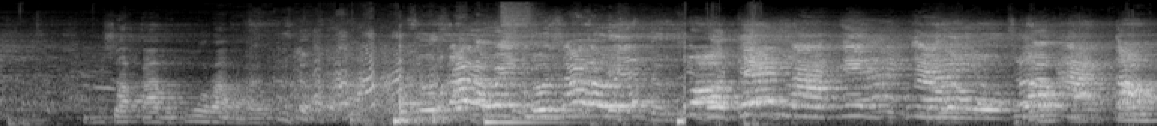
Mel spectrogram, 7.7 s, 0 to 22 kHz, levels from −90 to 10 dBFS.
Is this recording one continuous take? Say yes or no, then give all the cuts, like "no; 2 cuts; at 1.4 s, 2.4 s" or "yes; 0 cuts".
no; 1 cut; at 4.5 s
